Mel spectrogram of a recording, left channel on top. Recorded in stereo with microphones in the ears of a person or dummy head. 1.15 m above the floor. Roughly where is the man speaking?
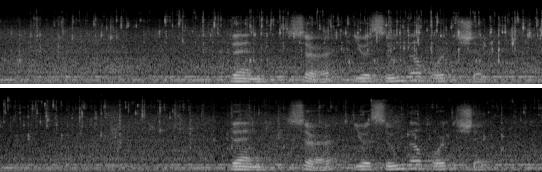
Centre.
